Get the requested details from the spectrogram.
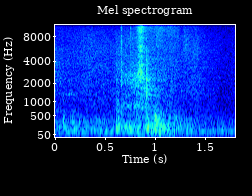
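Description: A person drops heavily onto a chair, giving a single muffled thump with a brief wooden creak, fairly soft, over a quiet background with no talking.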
